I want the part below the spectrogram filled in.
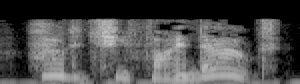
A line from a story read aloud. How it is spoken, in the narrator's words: whispered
